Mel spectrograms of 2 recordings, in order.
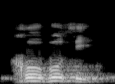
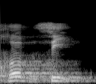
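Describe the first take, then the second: First: A short u vowel follows the b. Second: No vowel follows the b. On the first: "kha-nya di dhamma, ba-nya di dhamma" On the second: "kha-nya di dhamma, ba-nya di sukun"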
